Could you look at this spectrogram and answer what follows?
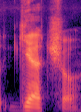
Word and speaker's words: ghiaccio: Il ghiaccio. This is a new word for me. Il ghiaccio, it's the ice. Ghiaccio. Il ghiaccio. Looks like the H is silent here. So il ghiaccio.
